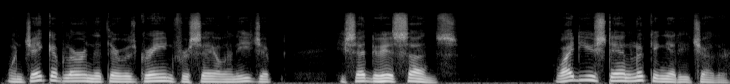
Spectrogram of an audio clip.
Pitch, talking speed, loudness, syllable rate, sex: 140 Hz, 195 wpm, -16 LUFS, 5.2 syllables/s, male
